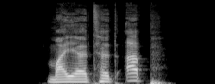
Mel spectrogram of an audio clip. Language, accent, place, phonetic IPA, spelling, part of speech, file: German, Germany, Berlin, [ˌmaɪ̯ɐtət ˈap], meiertet ab, verb, De-meiertet ab.ogg
- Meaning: inflection of abmeiern: 1. second-person plural preterite 2. second-person plural subjunctive II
